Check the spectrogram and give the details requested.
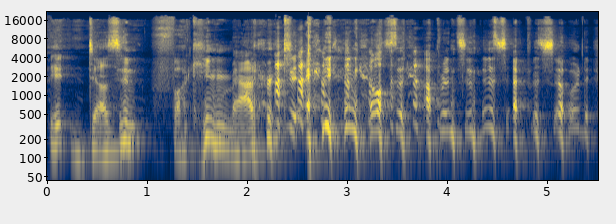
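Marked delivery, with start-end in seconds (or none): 1.8-5.5 high, laughing rant. Real, not acted. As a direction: laugh through the words. Laughing while ranting.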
